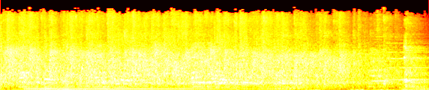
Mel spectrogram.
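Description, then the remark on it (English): A crowd claps steadily and loudly for about seven seconds, a dense, unbroken wash of applause over a faint low hum, tapering slightly at the very end. “Let's clap real good.”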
